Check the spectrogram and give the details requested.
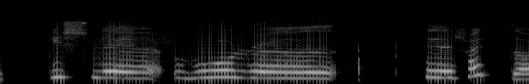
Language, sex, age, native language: Icelandic, male, 10, Icelandic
